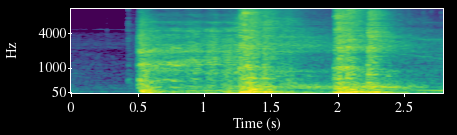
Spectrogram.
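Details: Nissan 240SX with LS (LM4) swap, first start attempt, no throttle bracket yet, 43 psi fuel pressure, oil pressure present: starter cranks in short bursts, engine coughs and flares twice but won't run; seems to need more throttle, not confirmed.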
